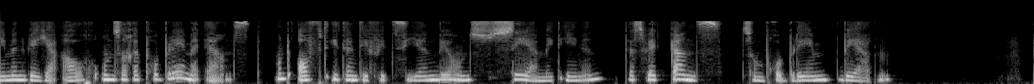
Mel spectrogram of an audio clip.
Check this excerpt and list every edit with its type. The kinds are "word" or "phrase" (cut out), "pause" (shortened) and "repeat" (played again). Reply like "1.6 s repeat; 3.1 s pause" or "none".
2.7 s pause; 4.9 s word; 6.1 s pause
